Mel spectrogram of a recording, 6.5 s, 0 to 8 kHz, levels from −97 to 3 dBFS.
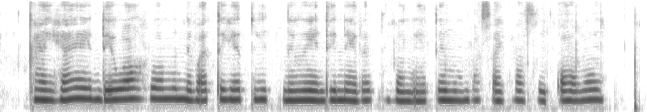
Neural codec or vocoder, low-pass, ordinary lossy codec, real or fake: codec, 16 kHz, 4.8 kbps, FACodec; none; none; fake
